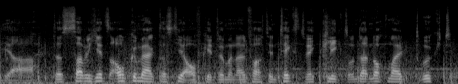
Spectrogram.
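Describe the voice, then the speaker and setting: This let's play commentary comes from a man with a medium-pitched voice, talking fairly quickly with background noise around him. He has a slight cold and a sniffle as he chats casually with viewers and reacts aloud to his gameplay.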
